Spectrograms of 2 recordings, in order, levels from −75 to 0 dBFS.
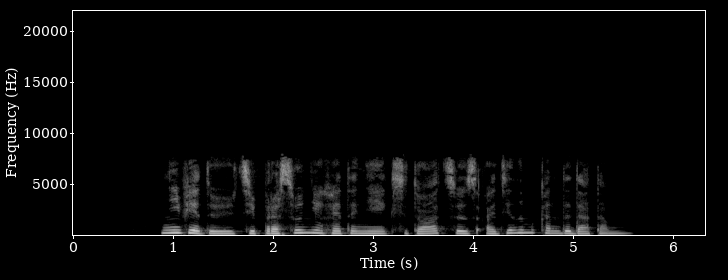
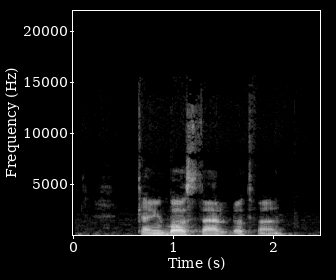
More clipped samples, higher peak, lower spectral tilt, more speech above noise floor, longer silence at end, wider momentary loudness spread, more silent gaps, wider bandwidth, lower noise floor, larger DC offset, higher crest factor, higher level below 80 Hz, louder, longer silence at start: neither; second, -12 dBFS vs -2 dBFS; about the same, -4.5 dB/octave vs -5 dB/octave; first, over 60 dB vs 34 dB; first, 0.75 s vs 0.35 s; second, 9 LU vs 14 LU; neither; second, 8.2 kHz vs 15 kHz; first, under -90 dBFS vs -53 dBFS; neither; about the same, 20 dB vs 18 dB; second, -70 dBFS vs -54 dBFS; second, -30 LUFS vs -19 LUFS; first, 0.9 s vs 0.65 s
